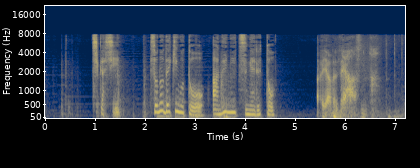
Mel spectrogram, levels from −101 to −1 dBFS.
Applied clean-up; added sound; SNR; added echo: neural mask model RNNoise.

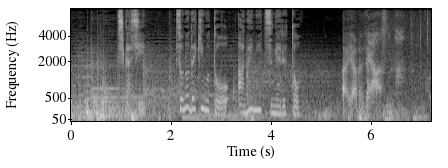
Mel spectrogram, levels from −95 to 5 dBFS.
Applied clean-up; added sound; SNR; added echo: none; Thunder; 3 dB; none.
